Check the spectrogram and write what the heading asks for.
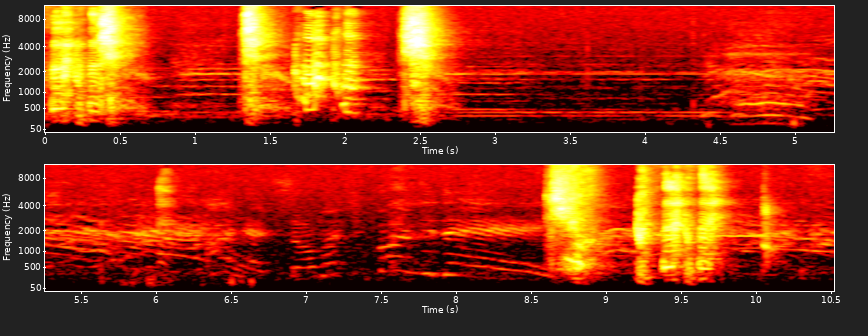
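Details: Several sharp, breathy adult sneezes in a row, with a child laughing between them and faint music behind; sneezing.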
